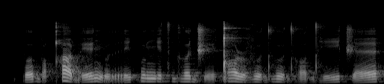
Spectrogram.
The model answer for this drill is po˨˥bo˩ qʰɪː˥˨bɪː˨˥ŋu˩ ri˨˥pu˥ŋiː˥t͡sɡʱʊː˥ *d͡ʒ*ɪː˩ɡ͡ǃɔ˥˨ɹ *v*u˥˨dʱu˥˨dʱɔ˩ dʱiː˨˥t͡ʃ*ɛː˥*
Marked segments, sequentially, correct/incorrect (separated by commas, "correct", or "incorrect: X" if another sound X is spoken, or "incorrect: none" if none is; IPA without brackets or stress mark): correct, correct, incorrect: ɛː˨˥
